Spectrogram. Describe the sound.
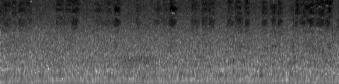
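Scratchy writing on a board while a ray is drawn: a steady, rough rubbing that runs without a break for the whole clip, with no talk over it.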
